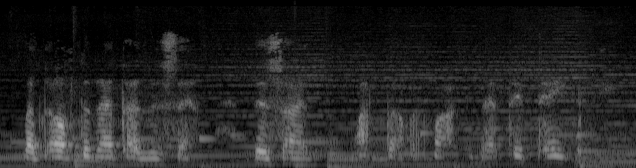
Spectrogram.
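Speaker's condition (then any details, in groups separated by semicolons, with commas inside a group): Multiple sclerosis; progressive form; slowly worsening nerve and muscle function, onset around 37, no medication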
